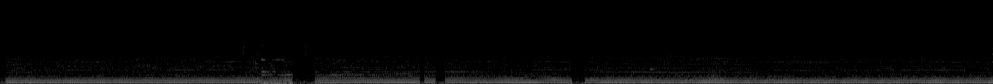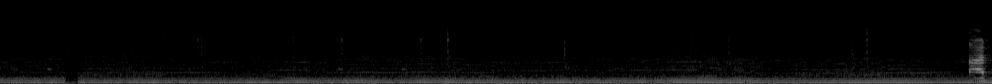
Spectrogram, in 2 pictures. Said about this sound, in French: Donc là, basse altitude, c'est en avion.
